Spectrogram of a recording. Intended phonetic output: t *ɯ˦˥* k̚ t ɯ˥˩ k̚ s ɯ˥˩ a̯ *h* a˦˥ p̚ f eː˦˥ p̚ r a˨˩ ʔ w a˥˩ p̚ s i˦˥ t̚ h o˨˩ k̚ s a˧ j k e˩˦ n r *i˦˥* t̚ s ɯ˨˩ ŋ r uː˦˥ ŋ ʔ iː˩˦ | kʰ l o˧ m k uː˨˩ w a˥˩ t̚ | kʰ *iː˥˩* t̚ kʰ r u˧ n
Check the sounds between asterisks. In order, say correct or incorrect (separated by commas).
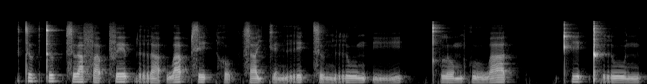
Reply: incorrect, incorrect, correct, incorrect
